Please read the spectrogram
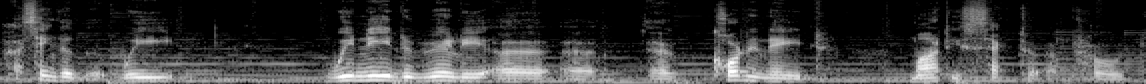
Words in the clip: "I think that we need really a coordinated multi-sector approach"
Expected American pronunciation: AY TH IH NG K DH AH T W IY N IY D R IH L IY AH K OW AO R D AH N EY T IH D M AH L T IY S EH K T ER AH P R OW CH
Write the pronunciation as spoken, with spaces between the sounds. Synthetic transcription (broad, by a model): AY TH IH NG K DH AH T W IY N IY D R IH L IY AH K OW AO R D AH N EY IH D M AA T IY S EH K T ER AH P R OW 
